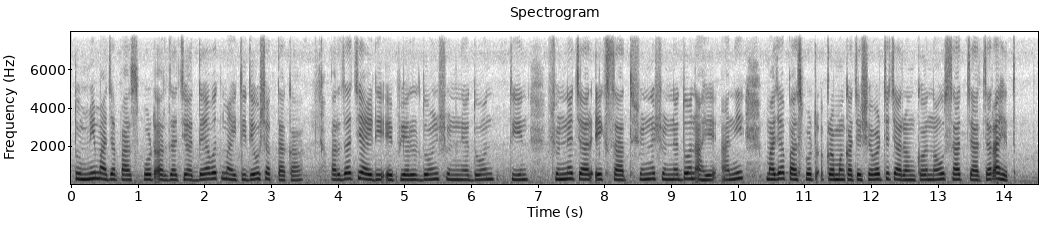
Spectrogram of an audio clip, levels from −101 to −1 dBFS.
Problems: none marked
